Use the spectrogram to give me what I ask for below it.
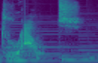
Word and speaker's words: drought: are though and do next up we have the ow sound you'll hear this in words like bow plow and drought next up is the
